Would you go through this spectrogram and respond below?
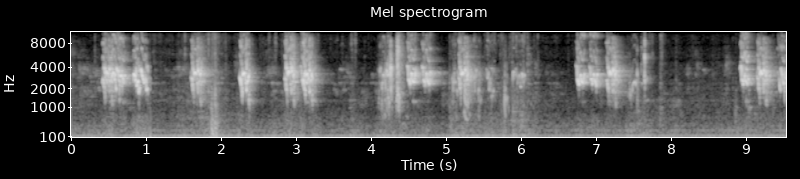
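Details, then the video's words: Several happy budgies playing with a new toy: short scratchy chirps in clusters of two or three, about 27 per minute, with uneven pauses and a faint low hum behind. "Happy budgies chirping for lonely birds, singing, playing with a new toy"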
